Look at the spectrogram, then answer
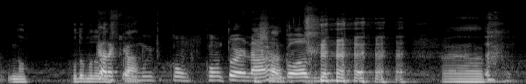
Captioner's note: laughs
